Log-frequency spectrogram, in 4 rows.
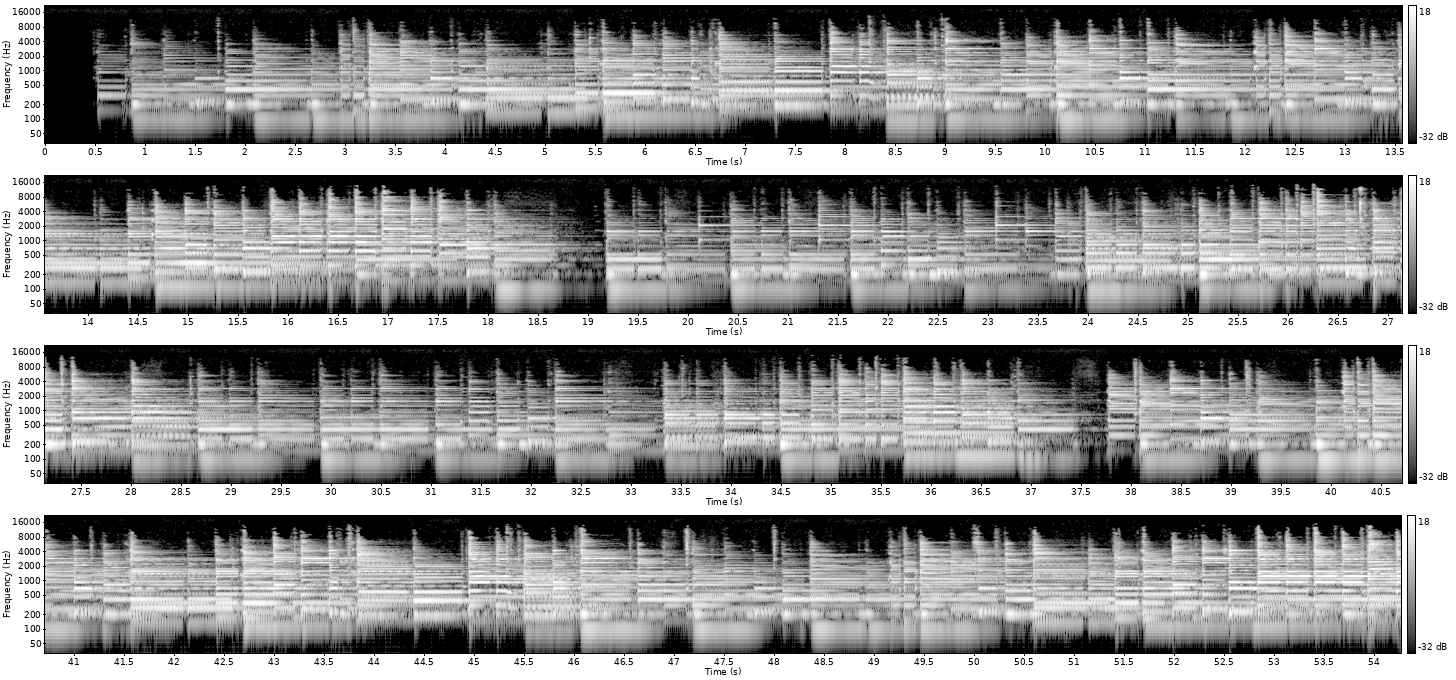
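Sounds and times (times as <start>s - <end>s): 
classical guitar: 0.0s - 54.2s.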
